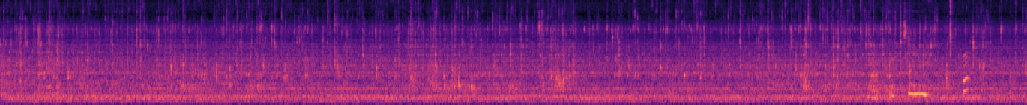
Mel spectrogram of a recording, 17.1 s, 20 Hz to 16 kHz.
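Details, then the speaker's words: Steady rushing and trickling of water poured into the water-seal chamber of a Pleurevac infant chest drainage unit, filled to the 20 cm mark, NICU in-service setup demonstration; water filling chest drainage chamber. "you could just fill this up and I will ask for your assistance in telling me when when the water reaches the 20 centimeters mark"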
